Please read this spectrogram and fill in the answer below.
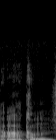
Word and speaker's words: Occam's: A variant of it is Occam's razor? Occam's razor. Is it Occam's? So Americans say Arkham.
